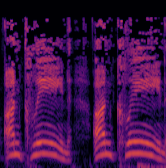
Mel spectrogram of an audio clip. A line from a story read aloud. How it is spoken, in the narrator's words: They were forced to shout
